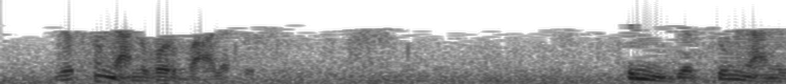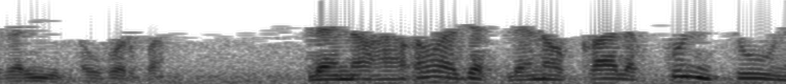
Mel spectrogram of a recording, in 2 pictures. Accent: Egypt; يمكن بتلاحظوا عندنا في مصر يقولك هذا الطريق لا يدخله الاجانب

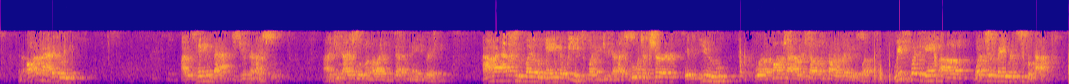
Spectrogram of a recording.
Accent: United States; I am from America.

